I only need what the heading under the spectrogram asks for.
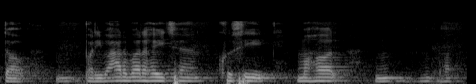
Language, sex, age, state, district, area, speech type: Maithili, female, 60+, Bihar, Samastipur, rural, spontaneous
